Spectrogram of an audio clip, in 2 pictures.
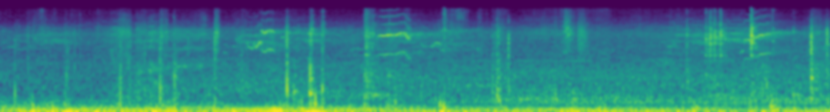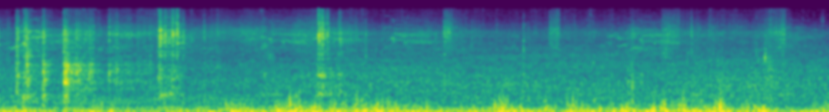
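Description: Wheels rolling over concrete with a steady low rumble. Through the middle there is a run of sharp clicks and rattles, like scooter and board wheels clattering over the ramp joints.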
